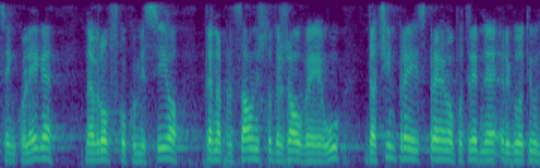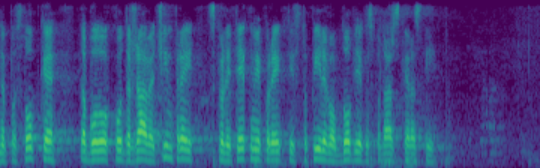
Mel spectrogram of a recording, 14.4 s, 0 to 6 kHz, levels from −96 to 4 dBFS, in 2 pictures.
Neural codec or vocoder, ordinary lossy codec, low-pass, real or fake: none; Opus, 24 kbps; 5.4 kHz; real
